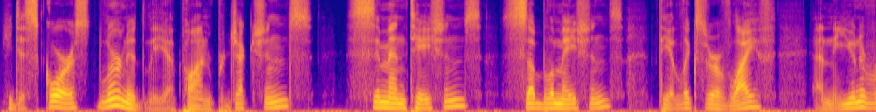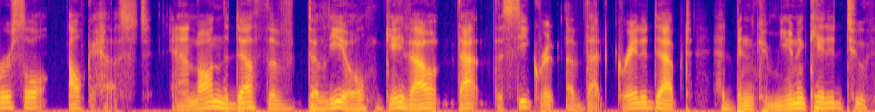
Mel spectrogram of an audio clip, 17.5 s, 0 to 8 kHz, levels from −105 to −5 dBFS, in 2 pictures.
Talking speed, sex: 135 wpm, male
